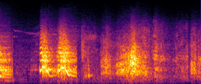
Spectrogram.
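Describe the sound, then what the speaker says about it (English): A dog in an old film barks and growls close up in a few loud, throaty bursts with short pauses between them. "Oh, that dog, it gives me the jitters."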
